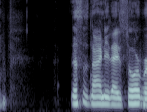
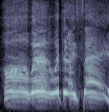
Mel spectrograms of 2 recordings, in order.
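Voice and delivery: dazed wondering; 4 semitones lower, slower than usual. Retold or imitated. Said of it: "I go".

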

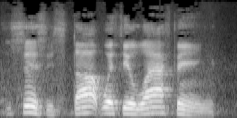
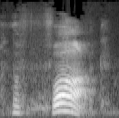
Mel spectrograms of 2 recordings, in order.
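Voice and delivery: startled; 5 semitones higher, 5 dB louder than usual. Real, not acted. Startled by a prank scare.

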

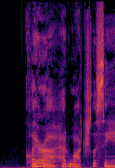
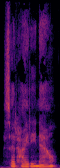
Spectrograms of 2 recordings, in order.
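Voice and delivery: ordinary delivery, nothing marked

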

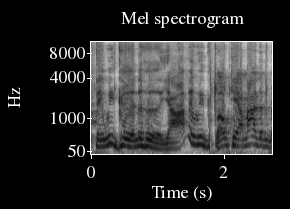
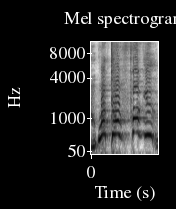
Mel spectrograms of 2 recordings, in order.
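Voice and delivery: outraged disbelief. Real, not acted. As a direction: burst out at the screen. Game frustration outburst.

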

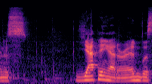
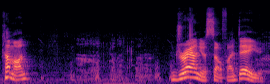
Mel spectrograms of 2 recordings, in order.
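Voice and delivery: taunting dare; 4 semitones higher, 7 dB louder than usual. Real, not acted. Taunting a creature in game.

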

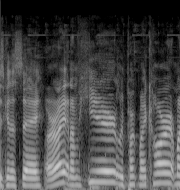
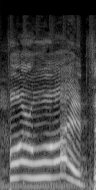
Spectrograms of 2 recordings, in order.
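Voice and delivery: high, louder "for what?"; alarmed; 11 semitones higher, 4 dB louder than usual. Real, not acted. Learning his friend will be there tomorrow, alarmed and high. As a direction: fire the question back in alarm. Friend invites girl over.

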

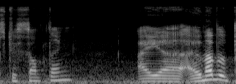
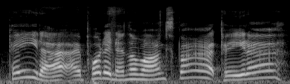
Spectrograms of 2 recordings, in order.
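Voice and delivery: higher, louder Lois Griffin voice; Lois impression; 7 semitones higher, 5 dB louder than usual. Lois whining to Peter about the wrong spot. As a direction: wail it like Lois calling Peter.

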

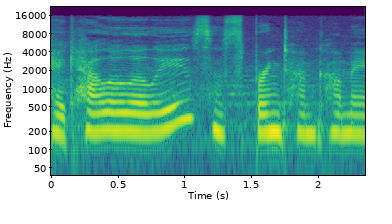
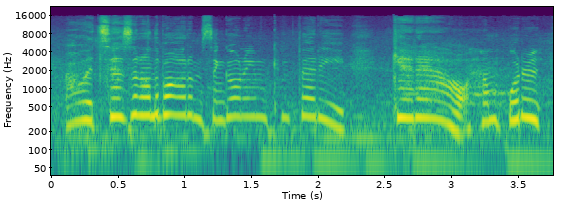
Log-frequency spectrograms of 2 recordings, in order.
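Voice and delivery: high-pitched, breathless-with-joy gushing; excited; 8 semitones higher than usual. Real, not acted. Shopper checking the planter and label of a find, excited. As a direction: gush high over a lucky find. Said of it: "I get excited".

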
